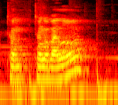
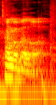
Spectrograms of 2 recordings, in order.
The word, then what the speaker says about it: Tagovailoa: Tagovailoa? Yes, I pronounced that right. Tagovailoa.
